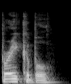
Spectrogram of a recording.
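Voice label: "breakable", British English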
